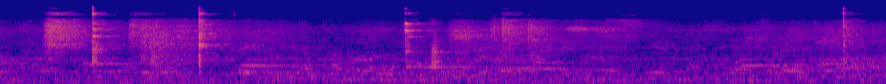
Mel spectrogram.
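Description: Metal spoon clinking and scraping against a ceramic bowl as food is scooped, with a few sharp clinks with brief ringing about half a second, one second and two seconds in. A murmur of background voices runs underneath.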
